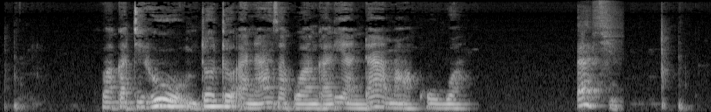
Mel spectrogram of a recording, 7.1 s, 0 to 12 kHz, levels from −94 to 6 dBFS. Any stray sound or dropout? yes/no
yes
